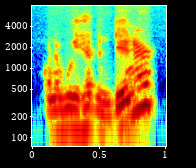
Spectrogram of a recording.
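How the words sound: The pitch rises at the end.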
